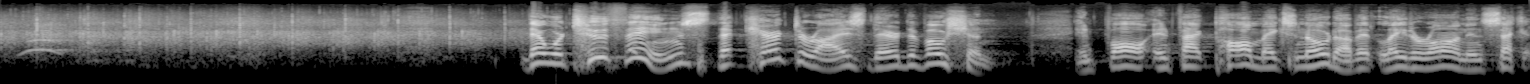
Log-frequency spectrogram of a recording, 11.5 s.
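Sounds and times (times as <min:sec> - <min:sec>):
person whooping: 0:00.0 - 0:00.8
audience applause: 0:00.0 - 0:04.0
speech: 0:03.9 - 0:11.4.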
